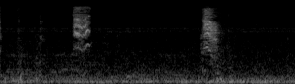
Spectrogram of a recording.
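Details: A female double-collared seedeater gives two short, high, thin chirps about a second apart over a soft hiss, a female call used to stimulate males to sing.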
